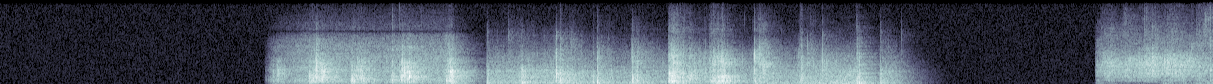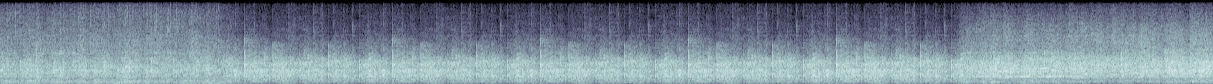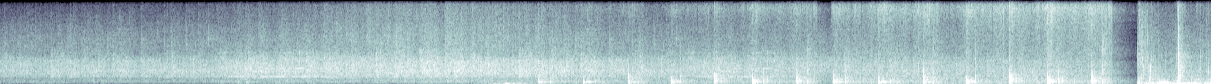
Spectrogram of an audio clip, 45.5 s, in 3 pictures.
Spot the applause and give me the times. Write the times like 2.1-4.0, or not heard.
13.7-43.8.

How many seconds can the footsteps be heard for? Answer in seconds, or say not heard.
17 s.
